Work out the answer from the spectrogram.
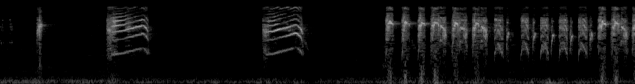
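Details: Crimson sunbird singing energetically: a sharp high chip, then two stacked, slurred, descending whistled phrases, followed by a rapid run of very high, piercing notes near the end.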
